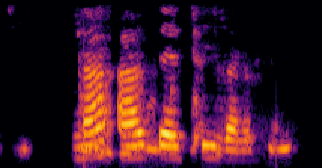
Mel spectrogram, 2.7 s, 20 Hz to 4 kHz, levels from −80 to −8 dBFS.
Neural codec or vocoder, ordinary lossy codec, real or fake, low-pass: none; AAC, 16 kbps; real; 3.6 kHz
